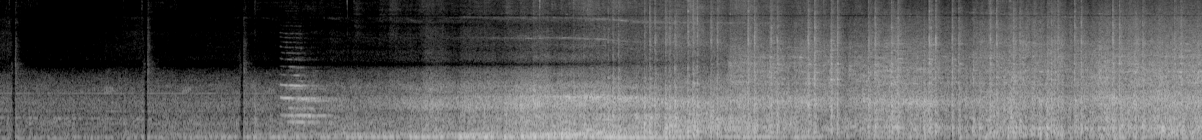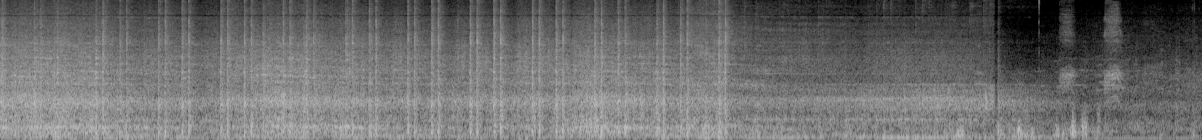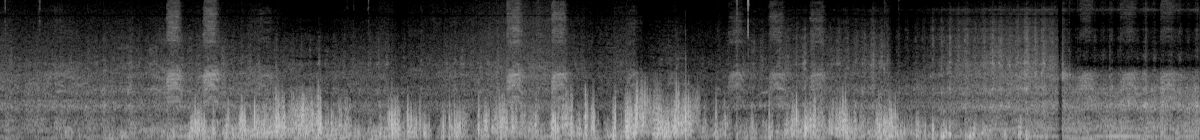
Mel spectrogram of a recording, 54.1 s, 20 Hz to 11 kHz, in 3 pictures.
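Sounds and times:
train horn: 0:04.2 - 0:05.2
train wheels clattering over rail joints: 0:09.0 - 0:29.5, 0:47.0 - 0:54.0
locomotive engine rumble: 0:26.7 - 0:54.0.

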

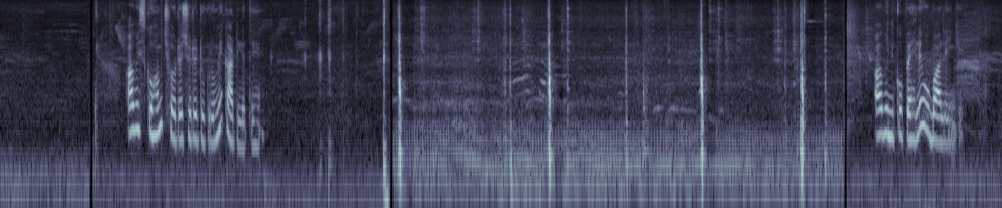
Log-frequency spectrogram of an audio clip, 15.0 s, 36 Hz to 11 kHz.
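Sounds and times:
cleaver chopping on wooden board: 0:05.8 - 0:11.1, 0:11.7 - 0:12.6
steady low hum: 0:05.9 - 0:12.7.

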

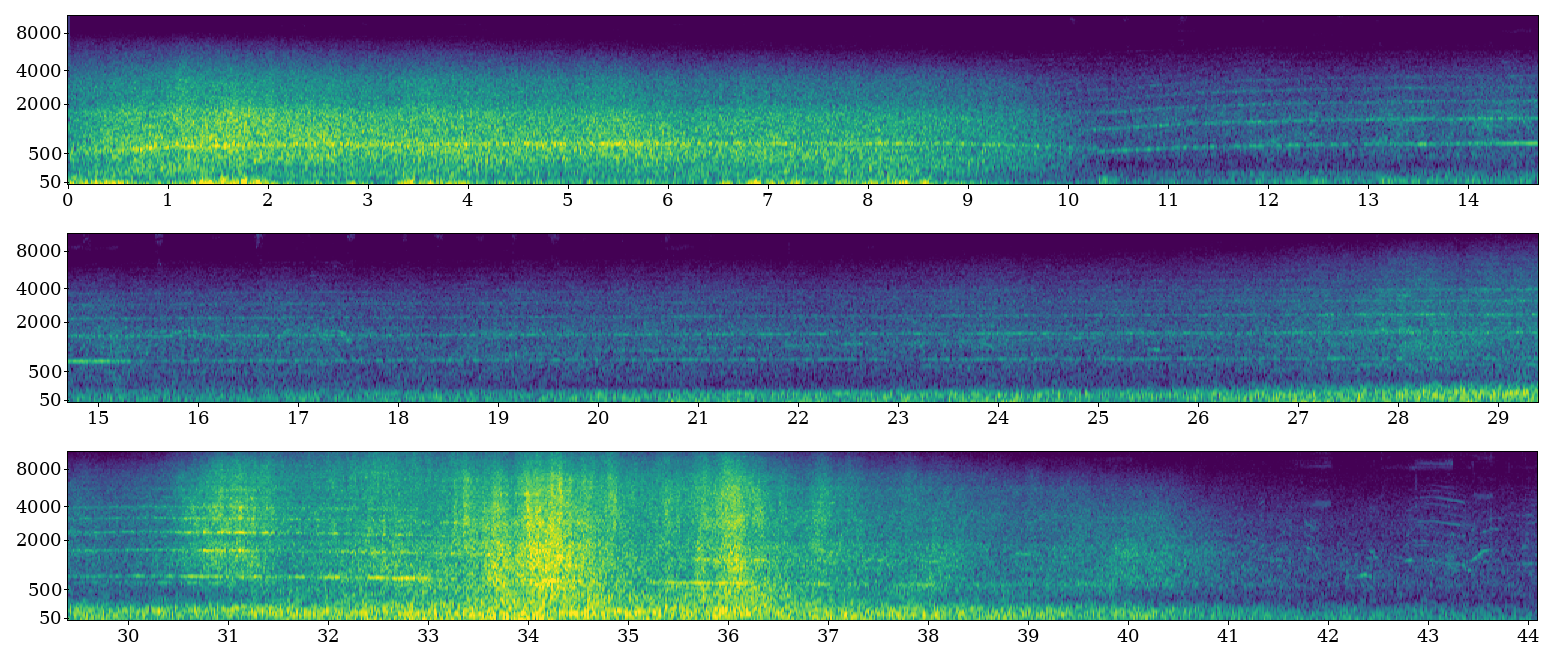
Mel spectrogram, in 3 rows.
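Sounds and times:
low rumble: 0:00.0 - 0:10.6
jet engine whine: 0:00.0 - 0:44.0.

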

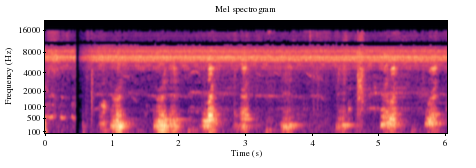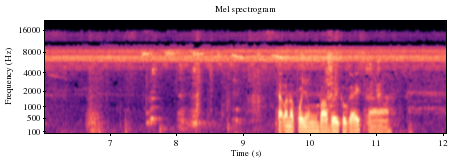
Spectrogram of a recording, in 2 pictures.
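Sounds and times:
pig grunting: 0:00.8 - 0:06.0.

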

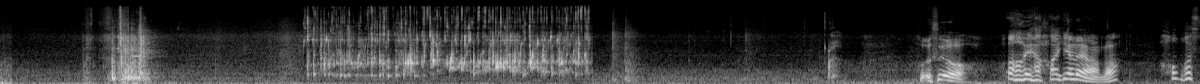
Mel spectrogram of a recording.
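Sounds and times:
coffee pouring into a mug: 0:03.0 - 0:06.0.

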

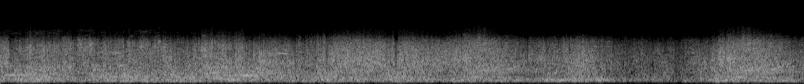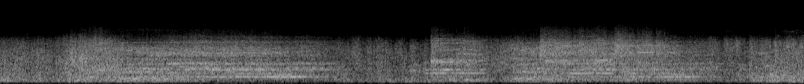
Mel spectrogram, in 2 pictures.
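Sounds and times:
rumble of falling rock and blasts: 0:00.0 - 0:10.5, 0:11.3 - 0:16.0
pitched sound effect: 0:12.3 - 0:15.2.

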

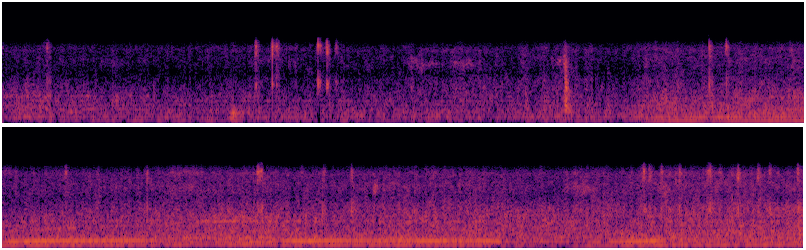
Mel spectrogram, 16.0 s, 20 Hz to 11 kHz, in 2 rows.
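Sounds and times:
car engine and road noise: 0:00.0 - 0:16.0
faint ticks: 0:14.3 - 0:16.0.

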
